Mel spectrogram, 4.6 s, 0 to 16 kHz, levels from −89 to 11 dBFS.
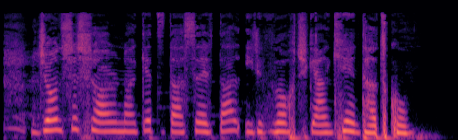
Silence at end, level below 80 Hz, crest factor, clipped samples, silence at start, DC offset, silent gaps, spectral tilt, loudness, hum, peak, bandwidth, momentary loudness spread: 0.35 s; -42 dBFS; 16 dB; under 0.1%; 0.05 s; under 0.1%; none; -5.5 dB/octave; -26 LUFS; none; -10 dBFS; 11.5 kHz; 8 LU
